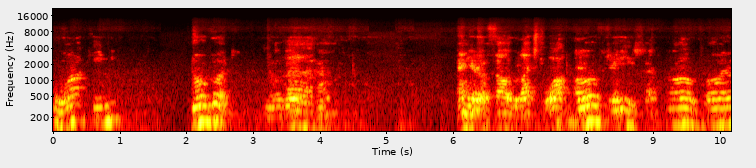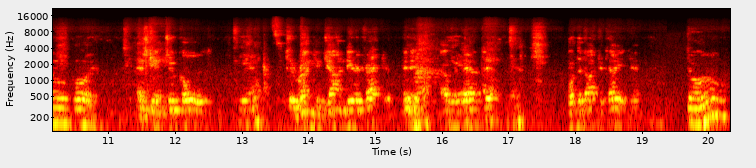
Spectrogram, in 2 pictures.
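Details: Man with Broca's aphasia in an older recorded interview, who knows the words but struggles and takes a long time to produce them, becoming frustrated; Broca's (nonfluent) aphasia.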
